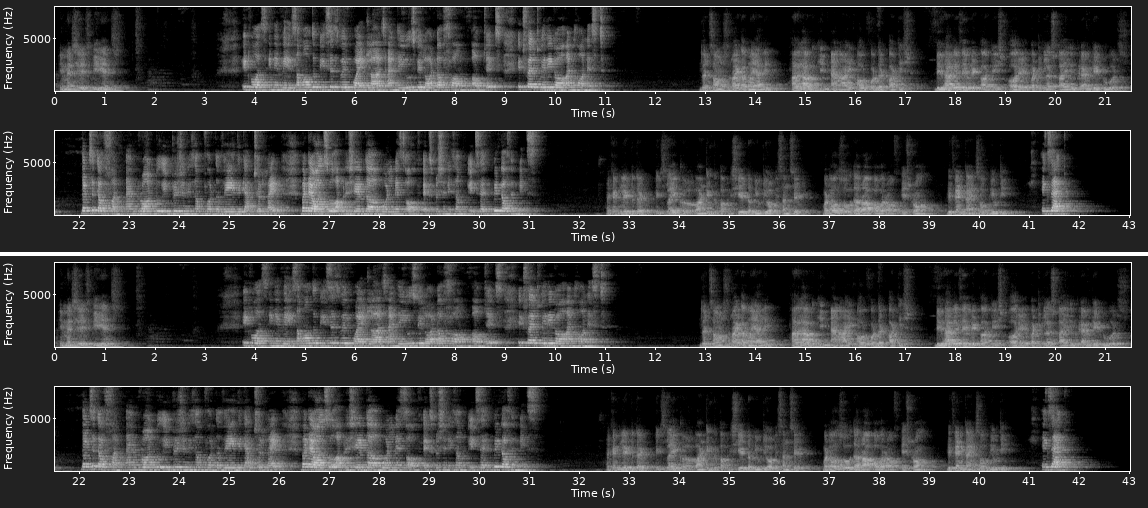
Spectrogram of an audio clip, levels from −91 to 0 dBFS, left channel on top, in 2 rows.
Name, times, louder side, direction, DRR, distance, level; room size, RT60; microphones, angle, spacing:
voice 1, 0.1-1.3 12.9-14.3 14.7-17.1 17.6-21.4 32.5-36.4 36.9-39.0 39.3-40.6, equal, 5° right, -3 dB, 0.4 m, -33 dB
voice 2, 3.4-10.8 22.0-31.1 41.3-41.7, left 2 dB, 65° left, 0 dB, 0.6 m, -29 dB
3.7 x 2.0 x 2.8 m, 1.1 s
head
